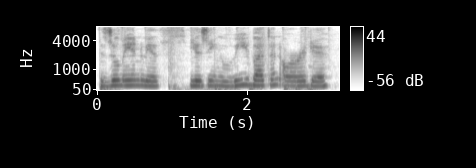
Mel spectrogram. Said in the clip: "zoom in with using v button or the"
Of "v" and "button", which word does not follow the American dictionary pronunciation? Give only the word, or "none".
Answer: v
